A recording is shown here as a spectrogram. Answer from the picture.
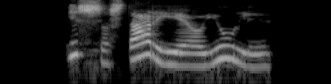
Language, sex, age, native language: Icelandic, female, 9, Icelandic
